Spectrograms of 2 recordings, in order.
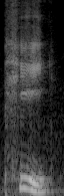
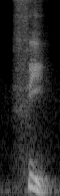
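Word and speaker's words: Φ: No grego clássico, o nome dessa letra, na pronúncia reconstituída clássica, seria Pi, Pi, representando um som de PH. E no grego moderno, Fi, com o som de F.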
